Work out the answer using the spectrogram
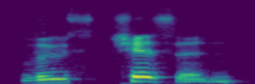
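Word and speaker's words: Luszczyszyn: to say his name he said it's like loose chicken so it's dom loose chison uh so he's i've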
